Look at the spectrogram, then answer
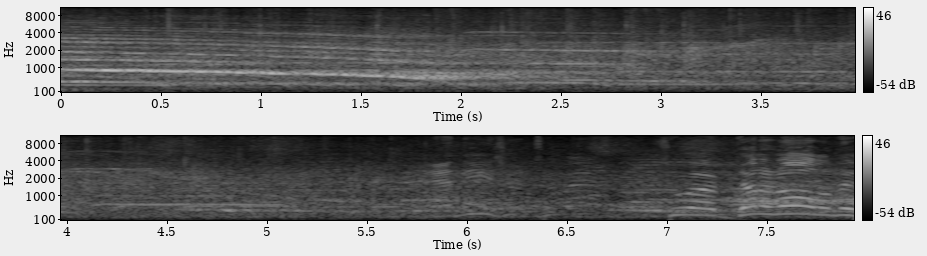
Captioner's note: crowd cheering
